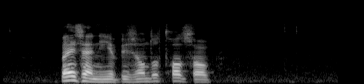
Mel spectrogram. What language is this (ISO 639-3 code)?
nld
